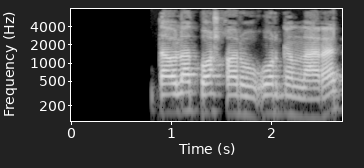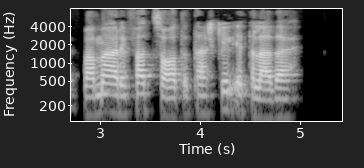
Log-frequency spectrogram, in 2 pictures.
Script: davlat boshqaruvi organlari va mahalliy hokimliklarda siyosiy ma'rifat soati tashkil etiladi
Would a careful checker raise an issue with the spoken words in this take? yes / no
yes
